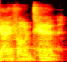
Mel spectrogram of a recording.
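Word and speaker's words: iPhone X: They released the iPhone 10, pronounced 10 as the futuristic anniversary model.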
